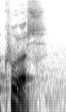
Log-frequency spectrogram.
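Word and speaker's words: Kurosh (کوروش): For example, some of them mention Cyrus or Kurosh, as it's pronounced in Persian language, yeah.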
